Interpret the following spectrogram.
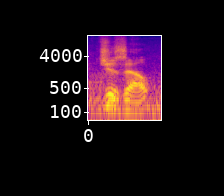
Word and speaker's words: Gisele: a what There's two Gisele Bündchen. Gisele. No no like gazelle like the the animal.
